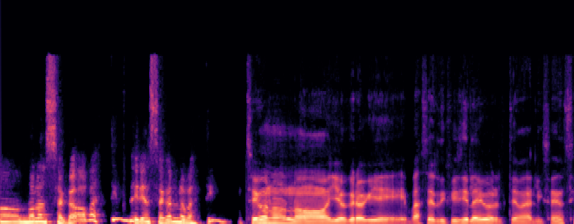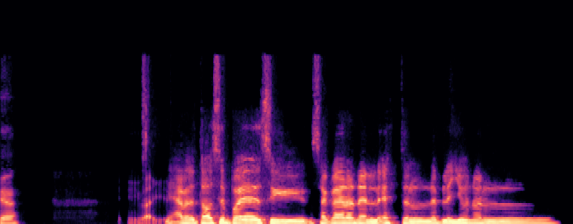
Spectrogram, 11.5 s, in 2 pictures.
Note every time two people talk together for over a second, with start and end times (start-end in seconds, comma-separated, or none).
none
